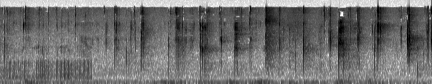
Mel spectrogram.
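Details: Kitten purring while eating, a low steady rumble under a short voiced murmur in the first second, then wet chewing, lip smacks and sharp clicks close to the microphone in a small indoor room.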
